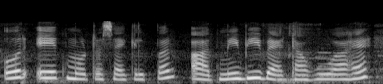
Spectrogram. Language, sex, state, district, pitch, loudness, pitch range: Hindi, female, Uttar Pradesh, Saharanpur, 255 Hz, -14 LUFS, 235-295 Hz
